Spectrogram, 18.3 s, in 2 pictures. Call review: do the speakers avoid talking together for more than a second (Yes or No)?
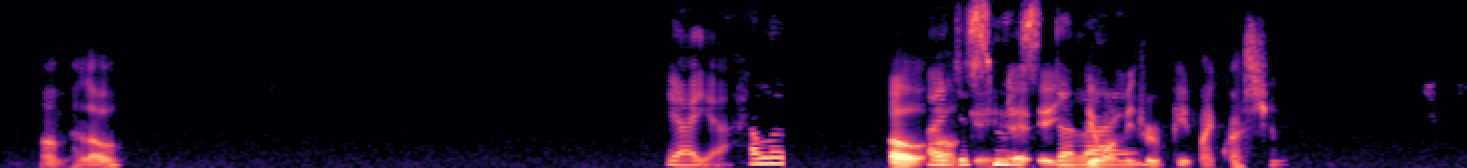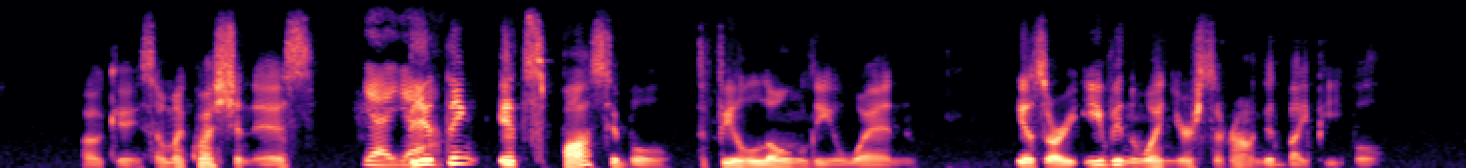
No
